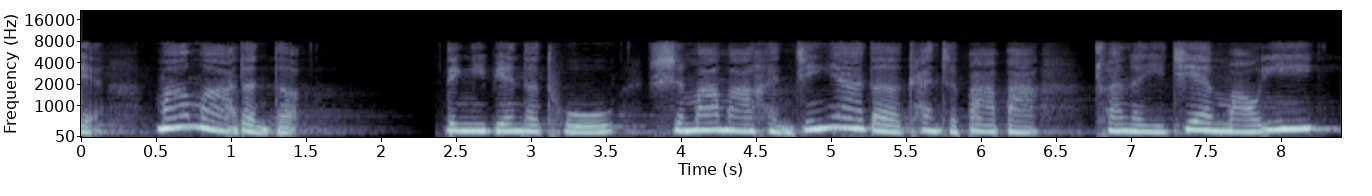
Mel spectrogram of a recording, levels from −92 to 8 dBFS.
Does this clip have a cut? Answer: yes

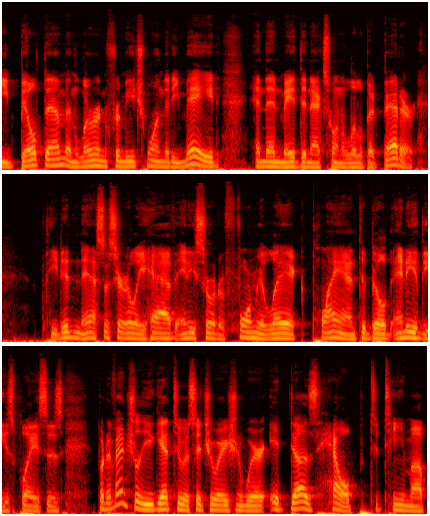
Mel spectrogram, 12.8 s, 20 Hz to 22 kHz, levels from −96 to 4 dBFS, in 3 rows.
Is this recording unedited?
no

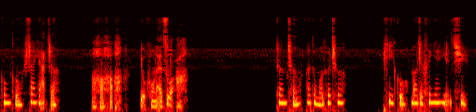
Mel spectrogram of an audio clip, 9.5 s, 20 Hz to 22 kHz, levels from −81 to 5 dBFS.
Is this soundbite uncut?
no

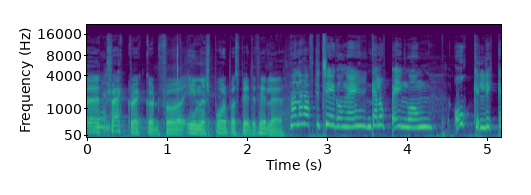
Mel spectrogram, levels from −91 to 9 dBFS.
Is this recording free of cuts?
yes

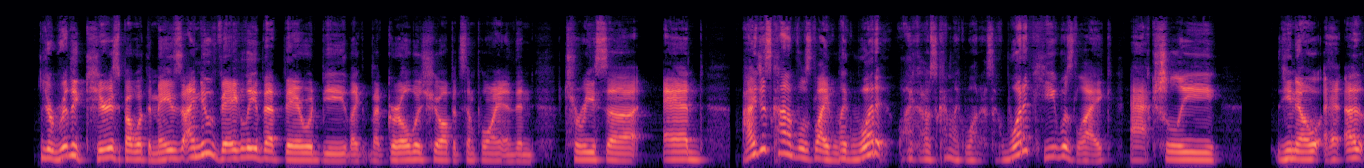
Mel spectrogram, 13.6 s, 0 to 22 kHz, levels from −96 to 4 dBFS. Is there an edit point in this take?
yes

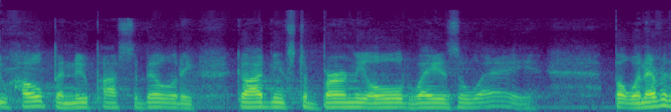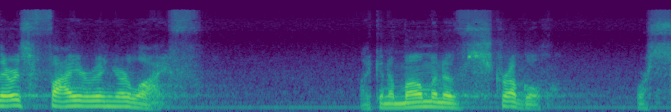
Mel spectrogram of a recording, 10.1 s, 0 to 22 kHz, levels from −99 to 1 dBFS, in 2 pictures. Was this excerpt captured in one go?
yes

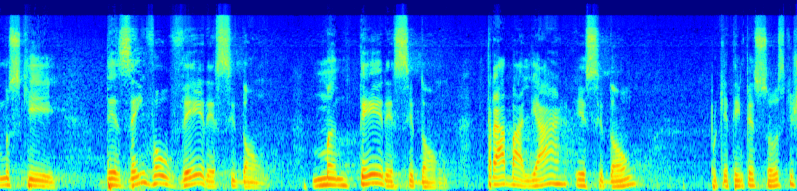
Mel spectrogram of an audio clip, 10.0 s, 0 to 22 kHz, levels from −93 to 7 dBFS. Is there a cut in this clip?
no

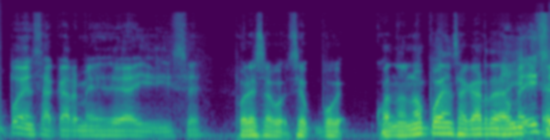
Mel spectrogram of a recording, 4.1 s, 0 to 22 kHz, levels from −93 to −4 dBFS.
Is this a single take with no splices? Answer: yes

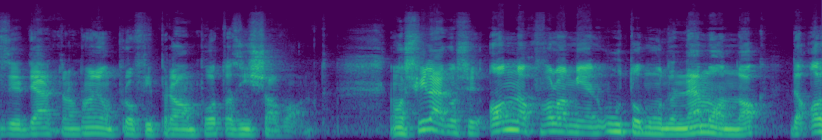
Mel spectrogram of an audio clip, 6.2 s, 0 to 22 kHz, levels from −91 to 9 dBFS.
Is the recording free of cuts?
yes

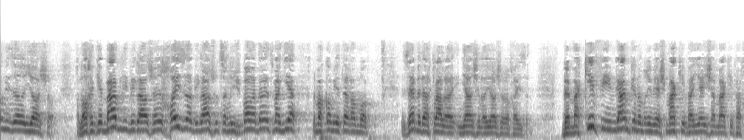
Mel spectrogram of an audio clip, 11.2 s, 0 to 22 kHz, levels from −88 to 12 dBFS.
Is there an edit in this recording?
no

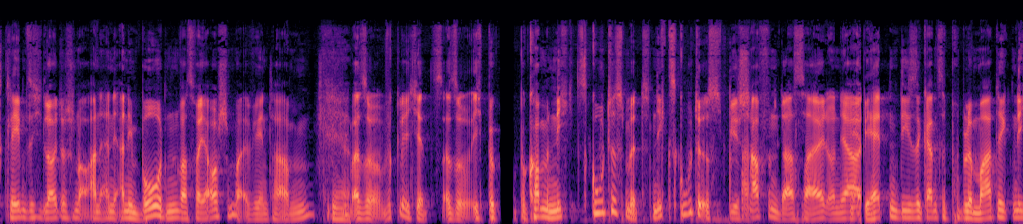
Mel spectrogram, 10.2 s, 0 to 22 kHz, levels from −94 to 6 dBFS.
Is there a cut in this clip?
yes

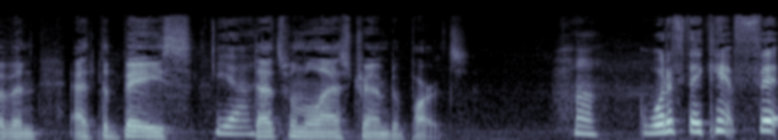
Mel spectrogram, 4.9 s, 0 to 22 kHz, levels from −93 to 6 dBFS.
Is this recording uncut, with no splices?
yes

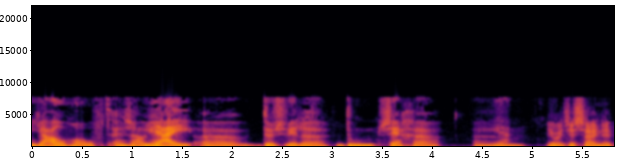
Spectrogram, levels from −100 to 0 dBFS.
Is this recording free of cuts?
yes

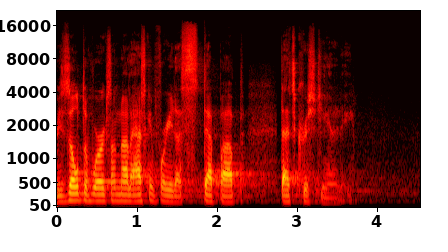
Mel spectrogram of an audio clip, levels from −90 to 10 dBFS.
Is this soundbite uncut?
no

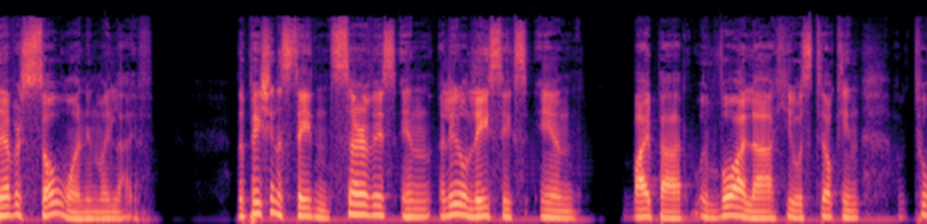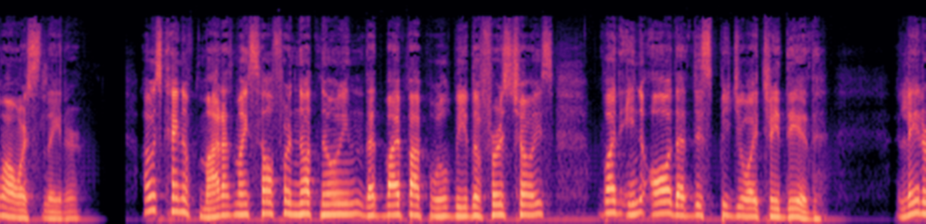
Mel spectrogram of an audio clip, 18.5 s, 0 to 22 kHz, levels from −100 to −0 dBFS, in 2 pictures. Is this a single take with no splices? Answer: no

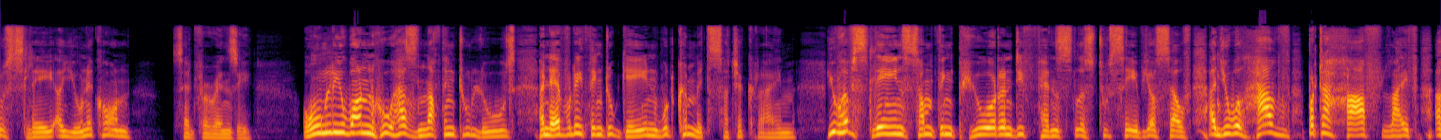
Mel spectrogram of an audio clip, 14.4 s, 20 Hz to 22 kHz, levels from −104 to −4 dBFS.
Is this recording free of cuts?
no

